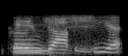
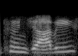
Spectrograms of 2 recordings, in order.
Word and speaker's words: Punjabi: Now, help me pronounce this. We said you were East Indian, but more specifically, you are Punjabi. Punjabi. Say it one more time. I'm Punjabi, so like the state in India that my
